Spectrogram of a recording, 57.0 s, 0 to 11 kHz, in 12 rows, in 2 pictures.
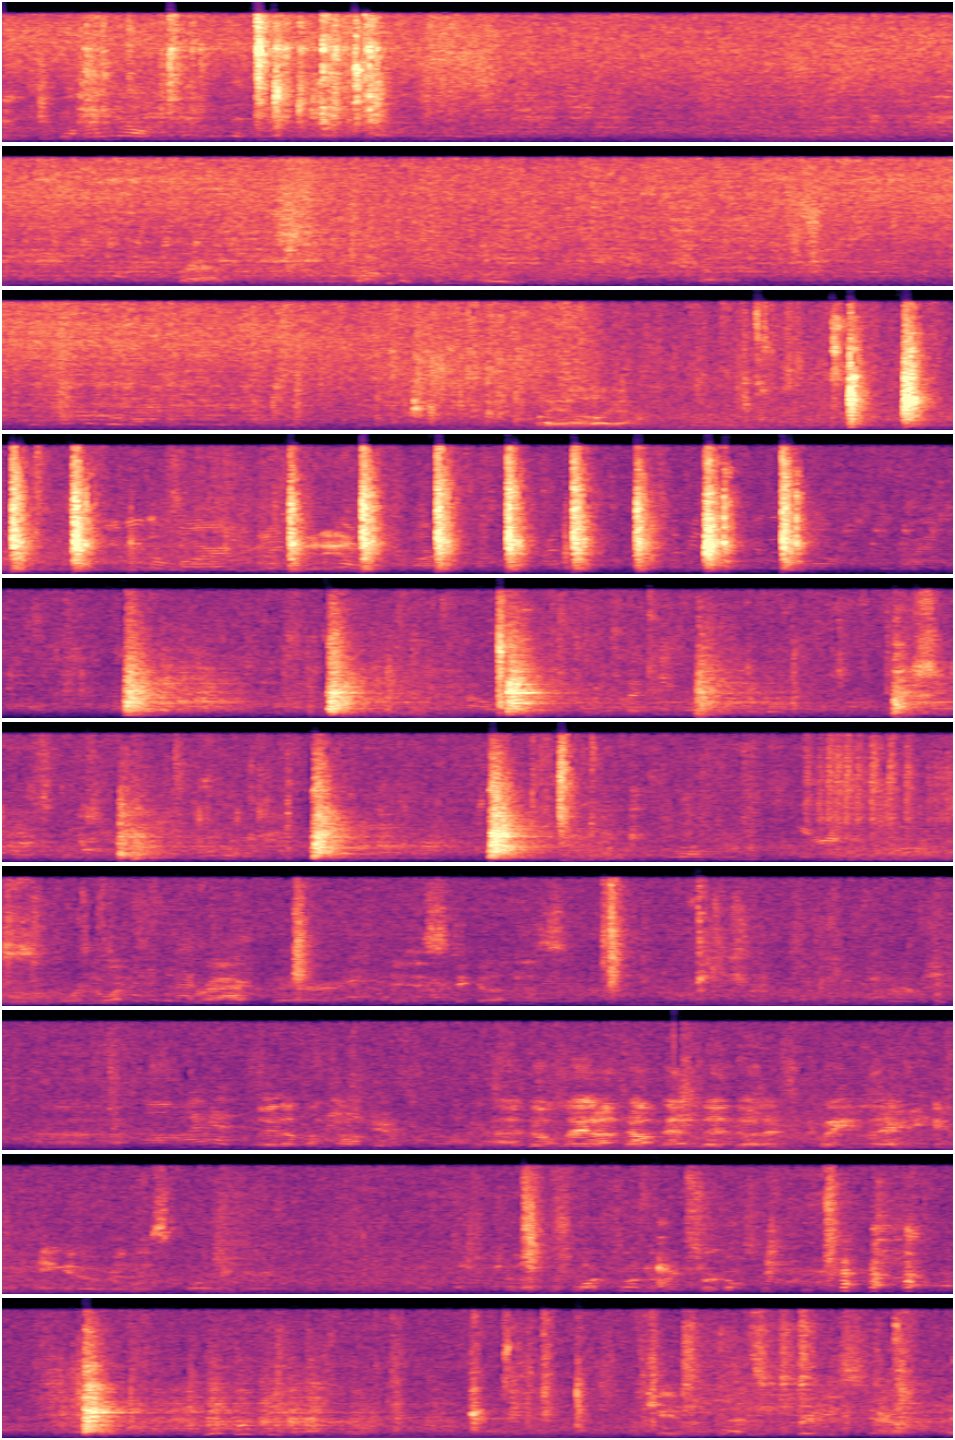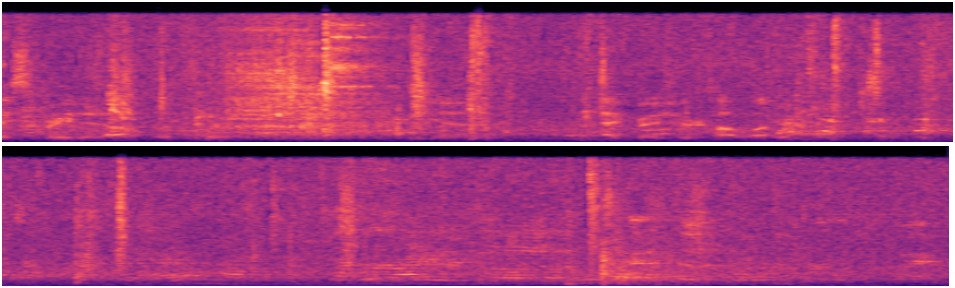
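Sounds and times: faint voices: 0.0 - 57.0
people talking in background: 0.0 - 57.0
sharp knocks: 13.7 - 14.8, 15.7 - 18.4, 19.6 - 23.8, 25.3 - 26.8.

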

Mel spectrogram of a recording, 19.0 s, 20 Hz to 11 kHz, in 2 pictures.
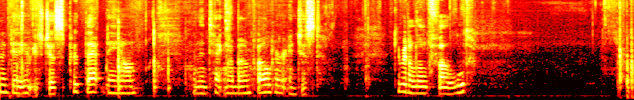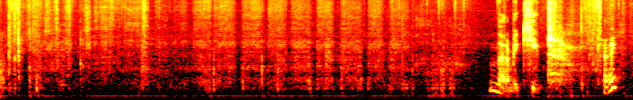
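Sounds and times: paper rustling and crackling: 9.0 - 16.5.

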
